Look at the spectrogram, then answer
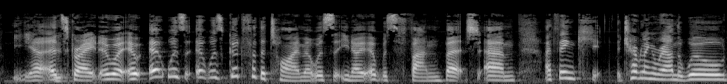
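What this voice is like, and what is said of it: Slight New Zealand accent. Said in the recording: “you have a slight accent there ... I am from New Zealand”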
